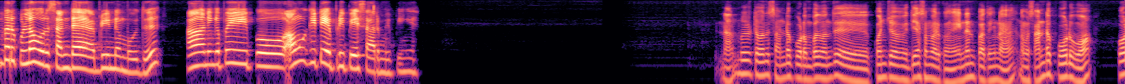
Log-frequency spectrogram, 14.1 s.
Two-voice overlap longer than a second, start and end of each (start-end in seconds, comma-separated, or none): none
